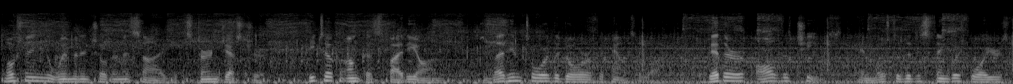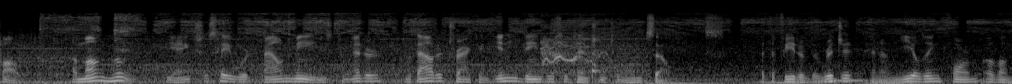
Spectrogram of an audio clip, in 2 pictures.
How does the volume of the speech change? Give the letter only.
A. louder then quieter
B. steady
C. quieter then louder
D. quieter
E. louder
B.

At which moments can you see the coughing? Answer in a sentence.
The coughing can be heard from 15.5 to 16.3 s.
